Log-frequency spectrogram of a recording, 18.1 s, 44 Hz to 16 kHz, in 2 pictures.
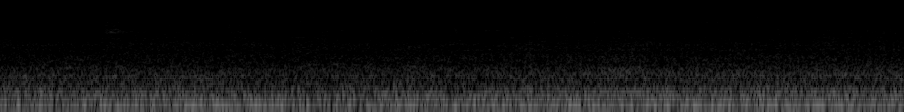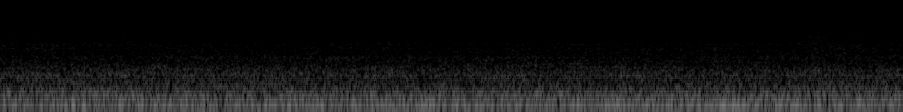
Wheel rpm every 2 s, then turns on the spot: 0, 0, 0, 0, 0, 0, 0, 0, 0.
none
